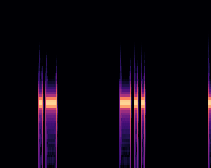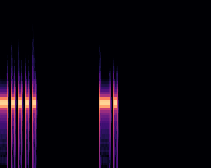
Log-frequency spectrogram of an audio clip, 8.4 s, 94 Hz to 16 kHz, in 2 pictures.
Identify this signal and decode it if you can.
Morse code, heard as a keyed tone, about 17 wpm, spaced as for 6 wpm, 700 Hz. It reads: AD6N
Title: USA Call Signs - 4 Characters - 6x Character Spacing - 17wpm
